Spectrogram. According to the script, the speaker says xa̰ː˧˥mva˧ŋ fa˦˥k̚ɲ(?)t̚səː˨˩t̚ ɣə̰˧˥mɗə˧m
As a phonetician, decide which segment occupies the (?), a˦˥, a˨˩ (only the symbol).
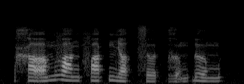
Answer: a˨˩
